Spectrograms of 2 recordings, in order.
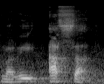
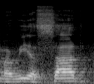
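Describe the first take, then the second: First: Asad is stressed on its first syllable. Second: Asad is stressed on its last syllable. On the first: The speaker calls it right. "in Hungary, the accent was usually on the first syllable" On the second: The speaker calls it wrong. "The Hungarians tell me I always pronounce it wrong. It's not"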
